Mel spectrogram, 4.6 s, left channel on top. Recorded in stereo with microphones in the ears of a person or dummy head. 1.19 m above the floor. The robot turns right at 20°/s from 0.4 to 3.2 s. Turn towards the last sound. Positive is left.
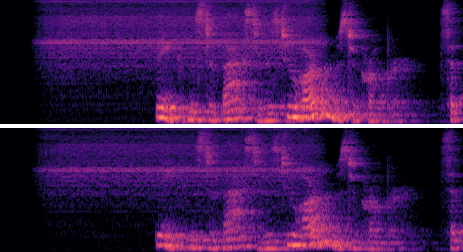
turn(degrees=165)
